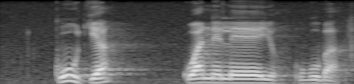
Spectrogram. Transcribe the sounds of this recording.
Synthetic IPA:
k̬ud͡ʒ̥ʼʱa | k̬wanɛlɛjɔuk̬uːɓa

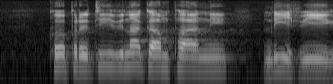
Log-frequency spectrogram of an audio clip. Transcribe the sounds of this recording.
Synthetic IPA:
kʰopeɾativinakampani | ndiɸiːka

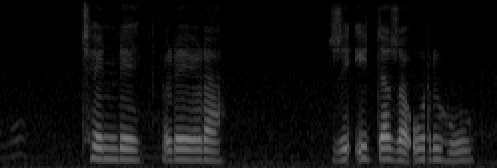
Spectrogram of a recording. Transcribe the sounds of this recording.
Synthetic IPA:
tʰɛndɛ | ɺɛɺa | zʷiʔitʼazʷaʔuɾiɦu

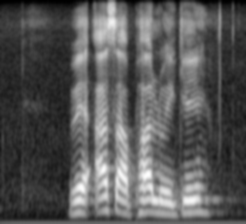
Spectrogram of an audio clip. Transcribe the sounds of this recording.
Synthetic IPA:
bɛʔasapʰalwekʼɪ

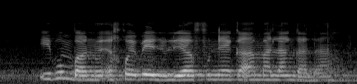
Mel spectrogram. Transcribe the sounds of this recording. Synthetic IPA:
iɓum̩bʱanɔɛxwɛɓenilijafunɛkʼaːmalaŋala

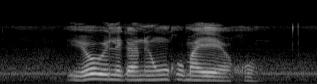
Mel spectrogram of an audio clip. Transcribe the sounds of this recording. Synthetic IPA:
joɪlɪkʼaneŋ̩χʊmaɛːɣɔ

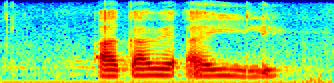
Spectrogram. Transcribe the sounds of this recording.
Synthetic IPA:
akʼaβɛʔajiːlɪ

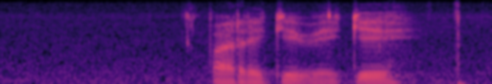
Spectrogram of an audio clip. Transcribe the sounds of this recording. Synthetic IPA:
barɪkʼɪbɛkʼɪ

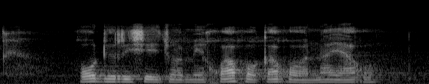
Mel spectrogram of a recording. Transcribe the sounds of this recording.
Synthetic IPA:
ɣʊdiriʃet͡ʃʼwamɪk͡xʰwaχɔkʼaɣɔnajaːɣʊ

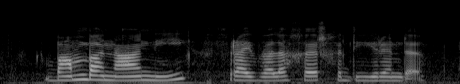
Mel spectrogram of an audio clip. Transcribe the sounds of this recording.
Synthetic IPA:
bɐmbɐnaːnifrɛjvələχərχədyːɾəndə̰

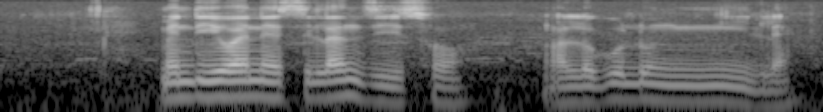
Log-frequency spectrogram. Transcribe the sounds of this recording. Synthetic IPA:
mentʼiwanesiland͡zʱisɔ | ŋa̰lok̬uluŋiːlɛ̰

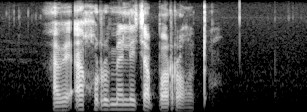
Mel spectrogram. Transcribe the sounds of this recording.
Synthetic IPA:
abɛʔak͡xʊrʊmɛlet͡ʃʼapʼɔrʔɔːtʼɔ̥

